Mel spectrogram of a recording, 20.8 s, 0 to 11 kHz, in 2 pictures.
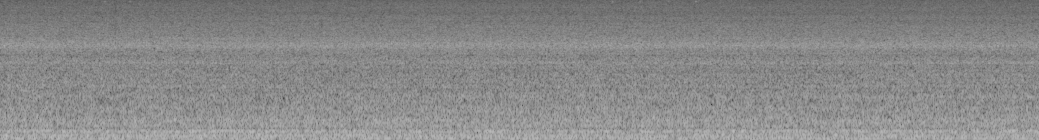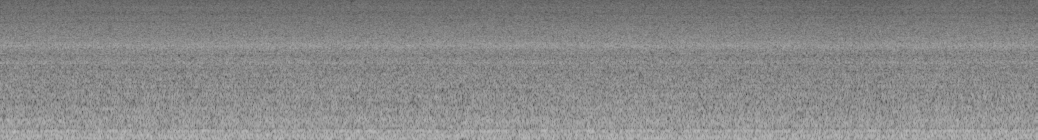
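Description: Steady cockpit noise of a Boeing 737-800 on short final approach: air and engine noise at an even level, with a faint steady low hum underneath.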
